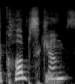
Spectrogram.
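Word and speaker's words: Chlumsky: Anna Chomsky? Is that how you say it? – Anna Klumsky.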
